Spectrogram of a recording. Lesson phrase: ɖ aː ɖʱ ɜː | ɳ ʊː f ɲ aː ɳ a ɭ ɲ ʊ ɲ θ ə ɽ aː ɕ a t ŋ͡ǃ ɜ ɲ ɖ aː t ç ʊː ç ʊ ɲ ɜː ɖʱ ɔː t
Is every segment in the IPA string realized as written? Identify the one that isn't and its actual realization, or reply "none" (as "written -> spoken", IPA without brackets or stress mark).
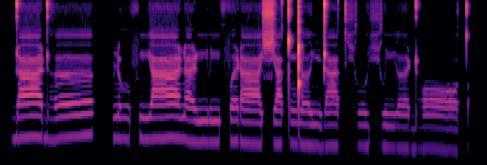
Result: θ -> f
